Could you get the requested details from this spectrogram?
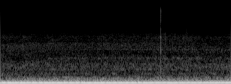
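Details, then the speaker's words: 1956 Dodge after new mufflers, a plenum gasket repair and new parts to fix a high idle: low, steady, even idle rumble with no rasp or blowing, quiet and healthy, much smoother with less vibration and shake than before. "on the ground oh it sounds way better oh it's actually really good so quiet it's really good"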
